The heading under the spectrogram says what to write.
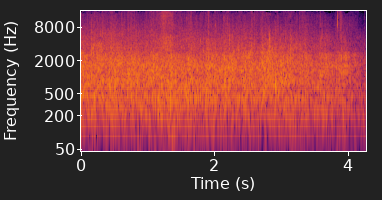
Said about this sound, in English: So on behalf of both the center and the class, I welcome you to this 50th reunion event, and a special welcome to all Class of 68 members. So you can give yourselves an applause.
